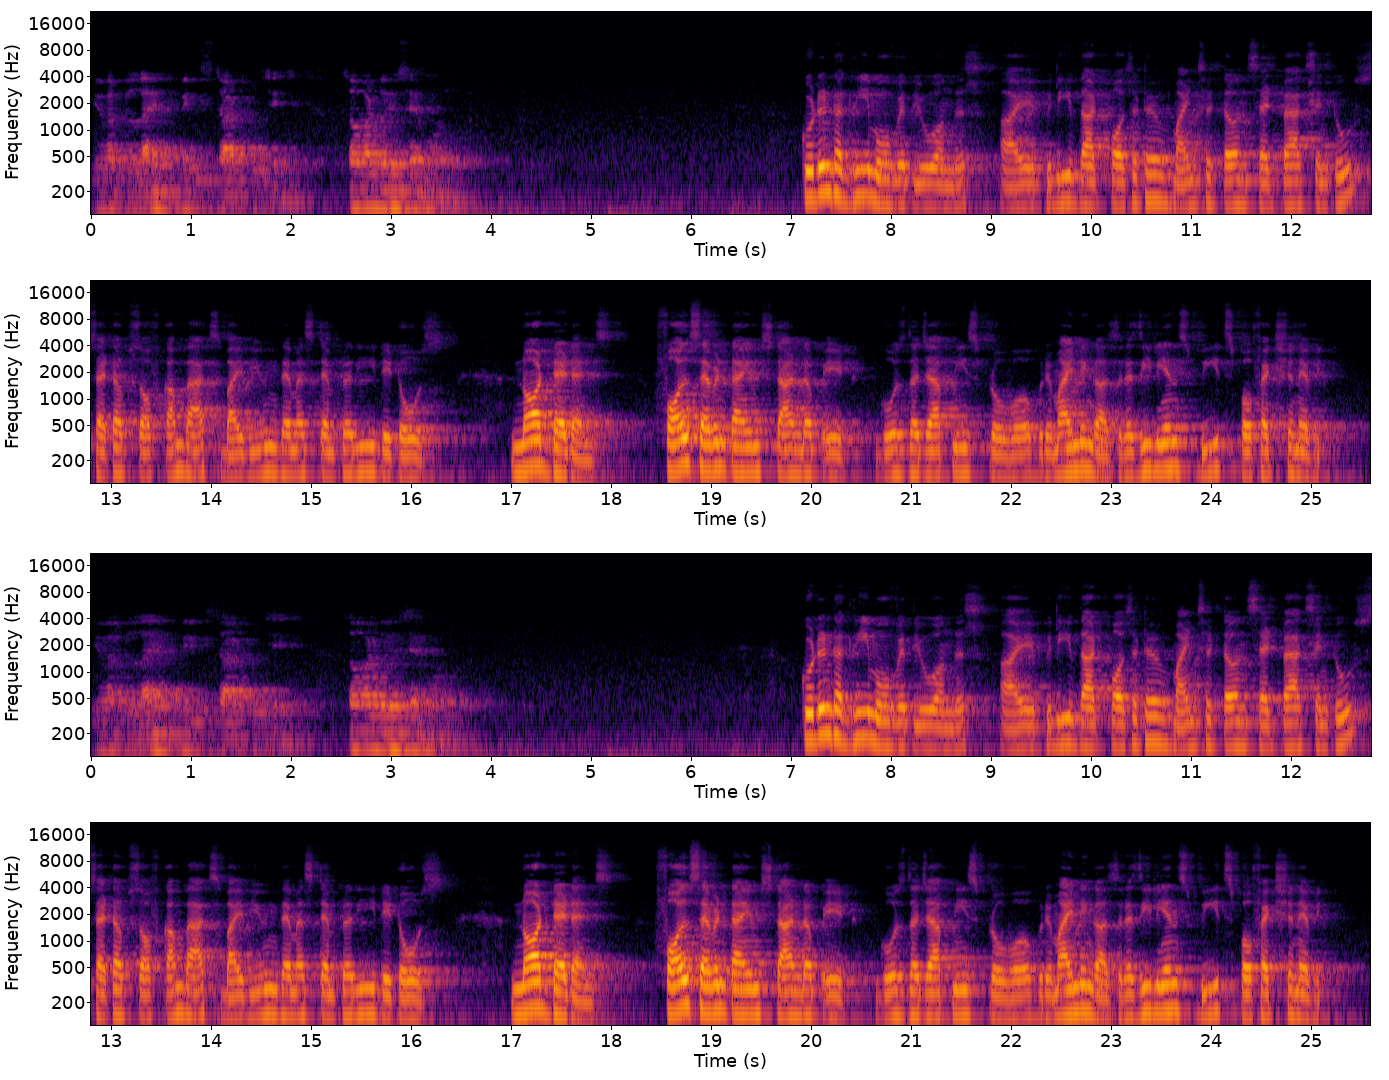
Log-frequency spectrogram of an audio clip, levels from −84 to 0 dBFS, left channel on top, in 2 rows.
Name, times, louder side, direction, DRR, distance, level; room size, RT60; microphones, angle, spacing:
voice 1, 0.0-2.0 2.6-3.6, equal, 70° left, -1 dB, 6.9 m, -35 dB
voice 2, 7.1-16.3 17.0-18.0 18.5-20.3 20.6-25.1, right 1 dB, 15° right, 9 dB, 0.7 m, -25 dB
28.0 x 28.0 x 3.8 m, 1.2 s
head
